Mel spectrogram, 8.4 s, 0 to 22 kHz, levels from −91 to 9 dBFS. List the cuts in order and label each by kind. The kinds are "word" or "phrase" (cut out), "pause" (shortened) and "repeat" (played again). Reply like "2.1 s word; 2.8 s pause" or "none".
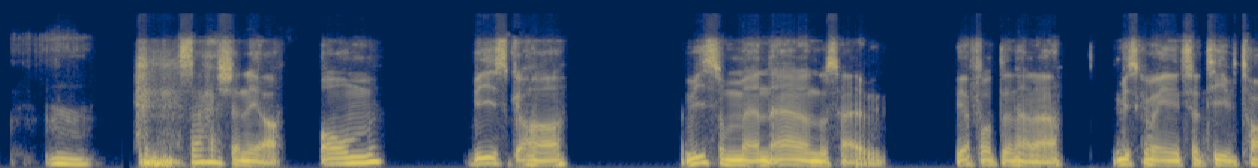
none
